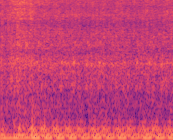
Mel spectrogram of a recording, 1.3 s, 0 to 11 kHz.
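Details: 2016 Polaris Sportsman 850 with no power and intake backfiring: lumpy, uneven idle with stumbling beats and irregular pops, the engine hunting and starving; caused by a failing Bosch fuel pump.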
